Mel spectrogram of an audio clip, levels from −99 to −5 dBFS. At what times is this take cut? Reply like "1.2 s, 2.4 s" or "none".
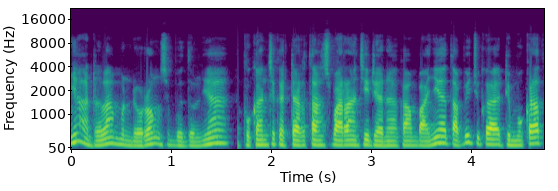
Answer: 1.7 s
